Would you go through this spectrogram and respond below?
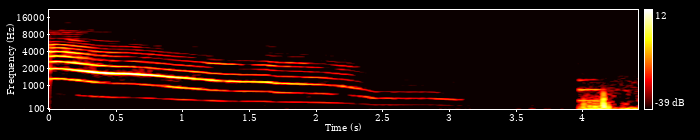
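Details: A drawn-out cat meow, loud at first and slowly sliding downward in pitch over three seconds as it fades, then silence and a short thump.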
